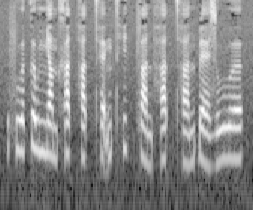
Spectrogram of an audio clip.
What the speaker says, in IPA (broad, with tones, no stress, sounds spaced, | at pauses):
f u˨˦ ə̯ k ə˧ w ɲ a˨˩ m x a˦˥ t̚ h a˨˩ t̚ t̪ʰ ɛ̰˧˥ ŋ t̪ʰ i˦˥ k̚ f a˧˩ n h a˦˥ t̚ t̪ʰ a˨˦ n ɓ ɛ˨˩ z u˧ ə̯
